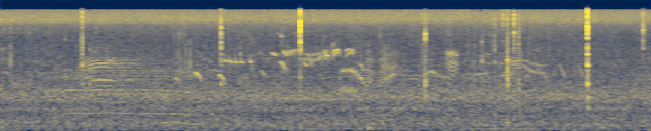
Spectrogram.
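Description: Birds calling in short, high, downward-curving chirps and peeps over a steady background hiss, with three sharp clicks in the second half.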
